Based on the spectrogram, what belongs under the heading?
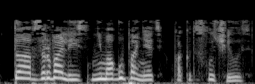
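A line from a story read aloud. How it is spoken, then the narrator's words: Innocent, bewildered confirming tone. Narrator (Russian): Как можно более невинным и растерянным тоном я подтвердила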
